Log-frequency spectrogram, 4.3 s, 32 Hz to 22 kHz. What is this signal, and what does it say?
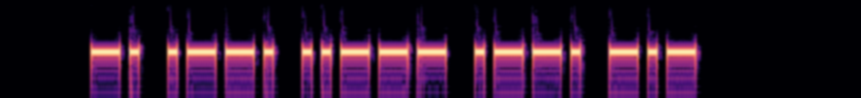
Morse code, heard as a keyed tone, about 25 wpm, 700 Hz. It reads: NP2PK
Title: USA Call Signs - 5 Characters - Repeated 2x - 25wpm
